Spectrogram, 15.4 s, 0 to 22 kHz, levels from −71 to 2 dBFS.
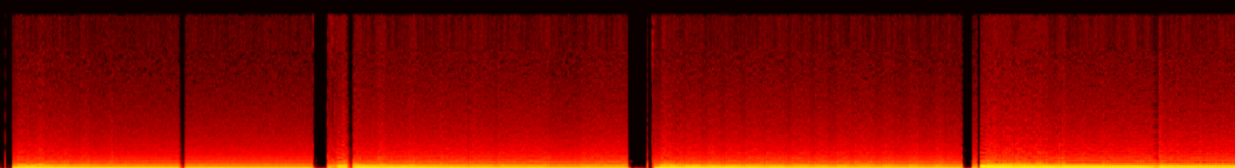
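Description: From start to finish the music carries a distortion, the gritty edge sitting on every passage rather than coming and going. The likely cause is a stuck bit, one data bit held at a fixed value by a broken line or converter, so roughly half the samples are pushed off by that bit's weight. On a waveform the trace looks stepped and offset in places; a spectrogram shows broadband hash spread across the whole 15 seconds.

At 2.23 s, 4.33 s and 14.41 s there is a burst of packet loss, each lasting about 90 ms. In each case the playback holds onto the last sound for roughly 56 to 61 ms, letting it fade, then jumps ahead with about 60 ms of the music simply gone. On a spectrogram each event shows as a frozen, smeared band that dims and then cuts to new material. The waveform shows a decaying repeat followed by an abrupt discontinuity.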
